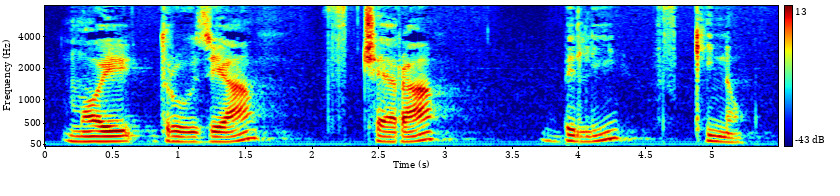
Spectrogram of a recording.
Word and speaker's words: были: Hierbei der Pluralform von были ist die Betonung auf ü wieder.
